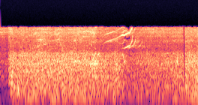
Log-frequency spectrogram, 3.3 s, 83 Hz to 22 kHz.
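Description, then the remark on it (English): A few upward-sliding, whistle-like calls, the S19 call type likely from L-Pod, rise in pitch around the middle, like a slide whistle, moderately loud over a constant broad hiss of background noise. “And it's more of an upward kind of, I think of it as like a upward rising sound like this.”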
